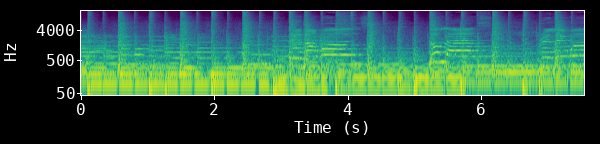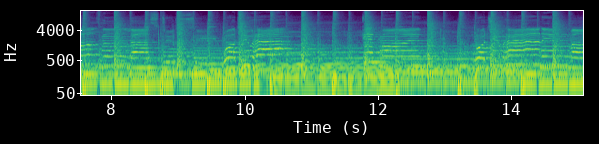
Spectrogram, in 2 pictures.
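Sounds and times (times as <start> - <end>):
electric keyboard: 0.0 - 15.0
rock band playing: 0.0 - 15.0
woman singing lead: 3.0 - 4.6, 5.2 - 15.0.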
